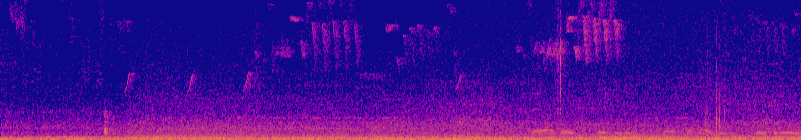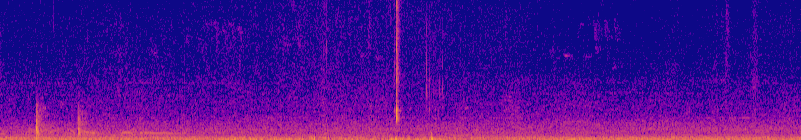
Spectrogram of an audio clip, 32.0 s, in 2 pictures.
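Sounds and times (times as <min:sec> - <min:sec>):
sharp click: 0:23.8 - 0:24.9.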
